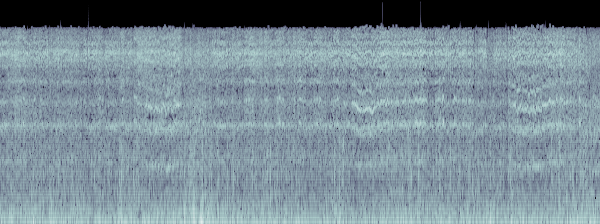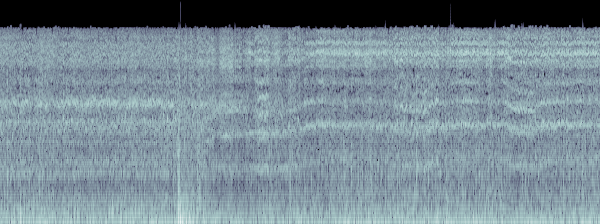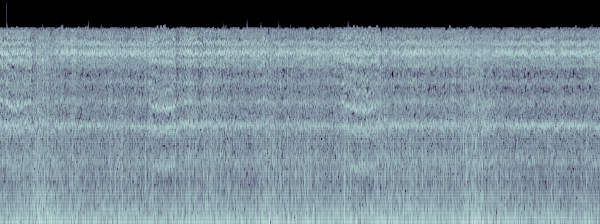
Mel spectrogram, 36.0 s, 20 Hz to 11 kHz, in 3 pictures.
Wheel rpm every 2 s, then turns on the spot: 230, 220, 230, 230, 230, 220, 200, 190, 200, 230, 230, 230, 230, 230, 230, 230, 230, 230.
none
